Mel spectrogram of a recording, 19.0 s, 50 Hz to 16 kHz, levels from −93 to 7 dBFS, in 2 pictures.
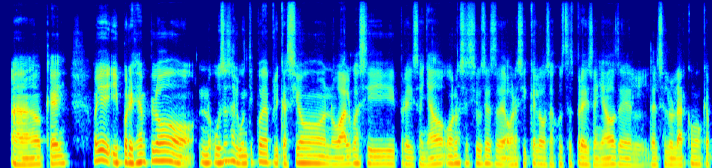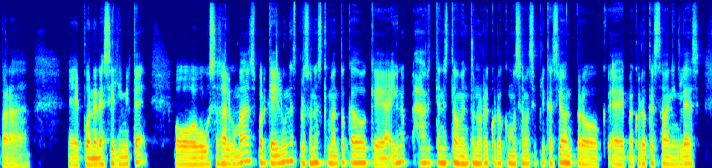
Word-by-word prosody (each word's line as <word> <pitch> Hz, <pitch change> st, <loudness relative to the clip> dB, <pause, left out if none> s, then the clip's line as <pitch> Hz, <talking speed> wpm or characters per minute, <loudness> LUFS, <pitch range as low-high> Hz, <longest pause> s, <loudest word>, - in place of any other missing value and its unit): Ah, 105 Hz, +1 st, +4 dB
okey. 115 Hz, +3 st, +1 dB, 0.3 s
Oye, 170 Hz, -1 st, +5 dB
y 135 Hz, -2 st, +2 dB
por 135 Hz, +1 st, +3 dB
ejemplo, 140 Hz, -2 st, +4 dB
¿n 130 Hz, -2 st, 0 dB
usas 130 Hz, +4 st, +1 dB
algún 120 Hz, -7 st, 0 dB
tipo 140 Hz, +3 st, -5 dB
de 145 Hz, -, +5 dB
aplicación, 125 Hz, -2 st, +1 dB
o 105 Hz, 0 st, +3 dB
algo 115 Hz, +3 st, +1 dB
así 115 Hz, -2 st, -2 dB
prediseñado? 105 Hz, 0 st, -2 dB
O 120 Hz, -, 0 dB
no 125 Hz, -, 0 dB
sé 125 Hz, 0 st, -6 dB
si 120 Hz, +1 st, -8 dB
uses, 115 Hz, 0 st, -2 dB
ahora 105 Hz, -1 st, 0 dB
sí 100 Hz, -, -8 dB
que, 115 Hz, -, -5 dB
los 105 Hz, -1 st, -2 dB
ajustes 105 Hz, +2 st, -8 dB
prediseñados 105 Hz, -2 st, 0 dB
del 95 Hz, -4 st, -4 dB
del 100 Hz, -, -3 dB
celular 100 Hz, -1 st, -1 dB
como 110 Hz, -3 st, -4 dB
que -, -, -4 dB
para, 95 Hz, -2 st, -4 dB, 0.5 s
eh, 100 Hz, 0 st, -1 dB
poner 105 Hz, 0 st, +3 dB
ese 110 Hz, +2 st, +1 dB
límite, 115 Hz, +6 st, -2 dB, 0.3 s
¿o 105 Hz, -1 st, +3 dB
usas 110 Hz, +2 st, -1 dB
algo 120 Hz, -1 st, +2 dB
más? 155 Hz, +4 st, +1 dB
Porque 135 Hz, -4 st, +1 dB
hay 120 Hz, -, +4 dB
algunas 150 Hz, +5 st, 0 dB
personas 130 Hz, -1 st, -1 dB
que 135 Hz, 0 st, -8 dB
me 120 Hz, -, +1 dB
han 120 Hz, -, -1 dB
tocado 130 Hz, -1 st, +1 dB
que 105 Hz, -6 st, 0 dB
hay 115 Hz, +4 st, +1 dB
una 145 Hz, +3 st, -1 dB
¡Ah! 130 Hz, -, -3 dB
Ahorita 130 Hz, +1 st, -3 dB
en -, -, +2 dB
este 130 Hz, +1 st, -1 dB
momento 120 Hz, 0 st, +1 dB
no 120 Hz, -, +2 dB
recuerdo 125 Hz, 0 st, -2 dB
cómo 125 Hz, -1 st, -2 dB
se 120 Hz, -, -5 dB
llama 120 Hz, 0 st, -1 dB
esa 125 Hz, -, -9 dB
aplicación, 125 Hz, 0 st, 0 dB
pero 105 Hz, -5 st, 0 dB
qu -, -, -12 dB
me 110 Hz, -1 st, 0 dB
acuerdo 115 Hz, +3 st, -1 dB
que -, -, -4 dB
estaba 120 Hz, -2 st, -1 dB
en 110 Hz, -, -3 dB
inglés, 115 Hz, +2 st, -2 dB
120 Hz, 225 wpm, -23 LUFS, 105-130 Hz, 0.5 s, Oye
